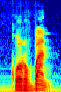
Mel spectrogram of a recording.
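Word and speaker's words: קרבן: La primera es Corbán. Corbán, aquí podemos ver la kamats es una O. ¿Por qué? Porque Corbán tenemos aquí una consonante, una vocal, y después tenemos otra consonante. Por lo tanto, podemos ver aquí que la vocal es O.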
